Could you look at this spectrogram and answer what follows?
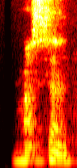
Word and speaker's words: mustn't: Mustn't. Yes, the T is kind of silent.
